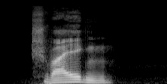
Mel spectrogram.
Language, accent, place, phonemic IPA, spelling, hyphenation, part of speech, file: German, Germany, Berlin, /ˈʃvaɪ̯ɡən/, schweigen, schwei‧gen, verb, De-schweigen.ogg
- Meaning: 1. to be silent; to keep quiet 2. to stop talking; to shut up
